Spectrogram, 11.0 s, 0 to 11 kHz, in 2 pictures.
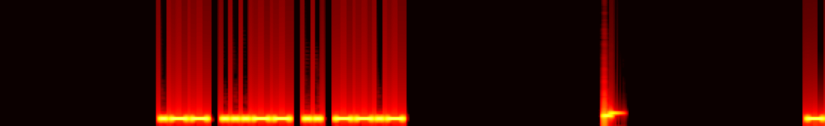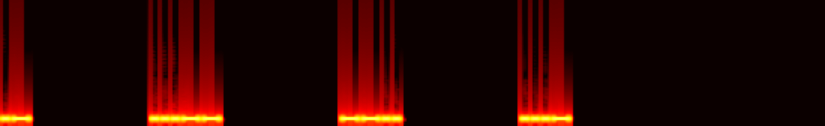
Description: Morse code, heard as a keyed tone, about 36 wpm, spaced as for 15 wpm, 700 Hz. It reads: W3IQ K3ZV
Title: USA Call Signs - 4 Characters - 8x Character Spacing - 35wpm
